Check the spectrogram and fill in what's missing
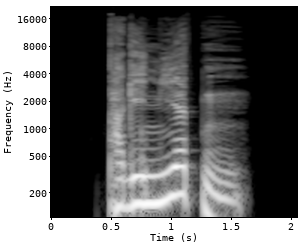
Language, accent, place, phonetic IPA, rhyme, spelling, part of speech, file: German, Germany, Berlin, [paɡiˈniːɐ̯tn̩], -iːɐ̯tn̩, paginierten, adjective / verb, De-paginierten.ogg
- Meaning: inflection of paginieren: 1. first/third-person plural preterite 2. first/third-person plural subjunctive II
